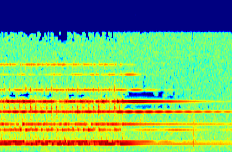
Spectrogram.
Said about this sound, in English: Okay. So maybe that's just that somehow the phone is, we're dialing. The phone is ringing when I get a message instead of bing.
